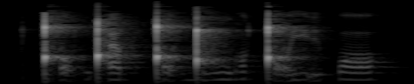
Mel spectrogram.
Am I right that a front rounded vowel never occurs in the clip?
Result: yes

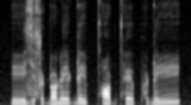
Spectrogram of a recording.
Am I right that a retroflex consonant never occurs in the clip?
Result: no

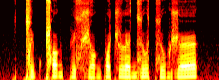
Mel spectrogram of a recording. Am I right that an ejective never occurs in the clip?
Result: yes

